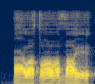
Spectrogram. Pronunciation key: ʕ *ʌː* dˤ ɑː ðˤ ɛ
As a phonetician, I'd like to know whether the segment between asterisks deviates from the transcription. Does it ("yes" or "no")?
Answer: no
